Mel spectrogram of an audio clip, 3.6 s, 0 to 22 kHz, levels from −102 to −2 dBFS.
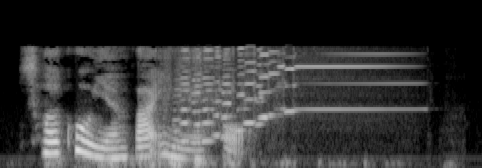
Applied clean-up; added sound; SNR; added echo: none; Harmonica; 6 dB; none.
